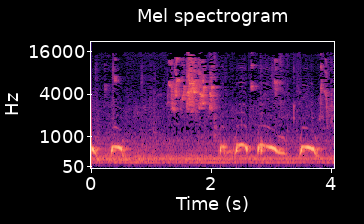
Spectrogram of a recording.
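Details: White-coloured backspot spotted dove cooing as a lure for doves that stopped calling: the tail of one phrase, a pause with high chirping, then a full run of four to five mellow coos with a drawn-out falling note, low hum beneath.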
